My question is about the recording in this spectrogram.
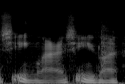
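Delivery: muttered aside. Retold or imitated. Him siding with the cousin quietly, muttered aside. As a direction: mutter it under your breath.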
